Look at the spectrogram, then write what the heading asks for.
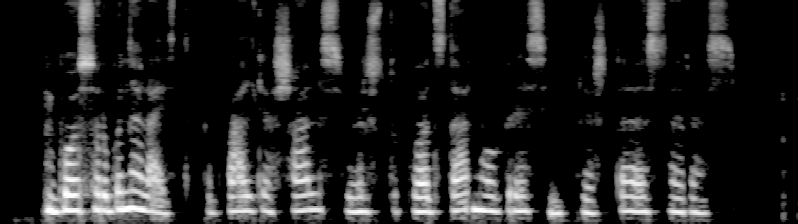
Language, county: Lithuanian, Kaunas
